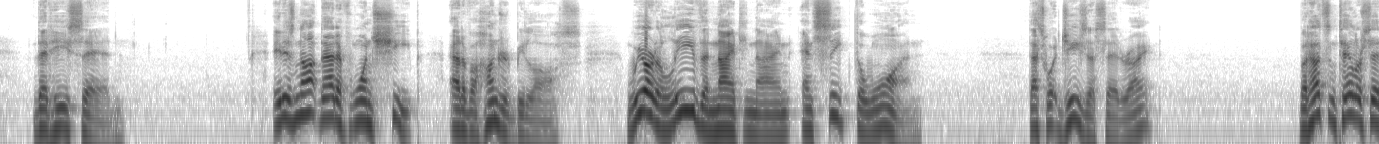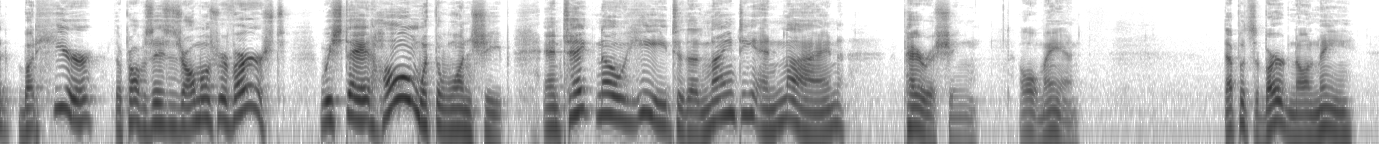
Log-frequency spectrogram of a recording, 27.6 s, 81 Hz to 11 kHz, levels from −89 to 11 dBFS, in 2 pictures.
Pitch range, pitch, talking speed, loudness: 120-180 Hz, 135 Hz, 150 wpm, -19 LUFS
